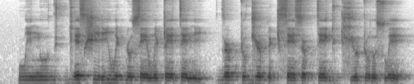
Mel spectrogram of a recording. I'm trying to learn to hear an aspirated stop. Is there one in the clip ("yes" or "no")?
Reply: no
